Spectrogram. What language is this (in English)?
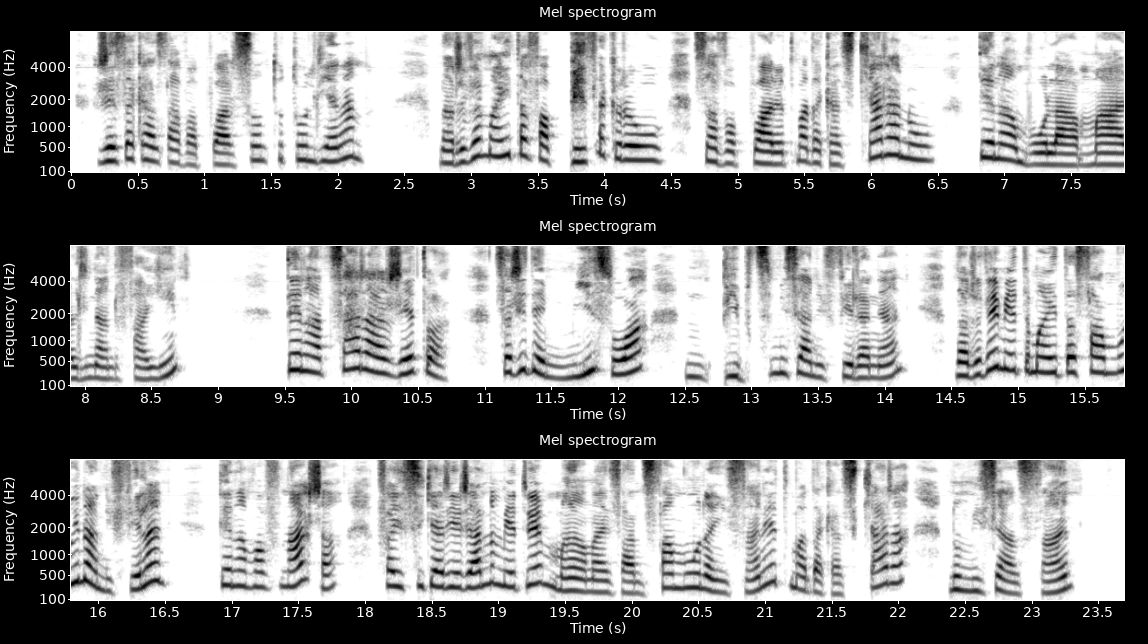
Malagasy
